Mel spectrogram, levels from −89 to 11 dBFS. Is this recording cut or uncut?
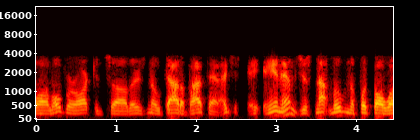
uncut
